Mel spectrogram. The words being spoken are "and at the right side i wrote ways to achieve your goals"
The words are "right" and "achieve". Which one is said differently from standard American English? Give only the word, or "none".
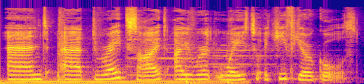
none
